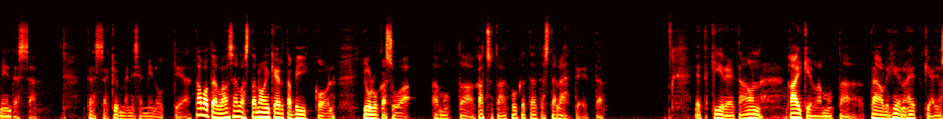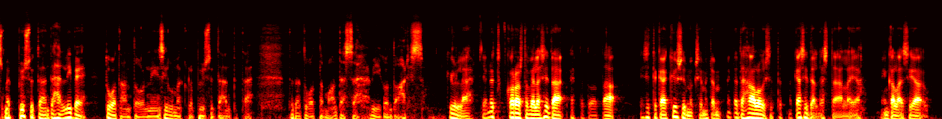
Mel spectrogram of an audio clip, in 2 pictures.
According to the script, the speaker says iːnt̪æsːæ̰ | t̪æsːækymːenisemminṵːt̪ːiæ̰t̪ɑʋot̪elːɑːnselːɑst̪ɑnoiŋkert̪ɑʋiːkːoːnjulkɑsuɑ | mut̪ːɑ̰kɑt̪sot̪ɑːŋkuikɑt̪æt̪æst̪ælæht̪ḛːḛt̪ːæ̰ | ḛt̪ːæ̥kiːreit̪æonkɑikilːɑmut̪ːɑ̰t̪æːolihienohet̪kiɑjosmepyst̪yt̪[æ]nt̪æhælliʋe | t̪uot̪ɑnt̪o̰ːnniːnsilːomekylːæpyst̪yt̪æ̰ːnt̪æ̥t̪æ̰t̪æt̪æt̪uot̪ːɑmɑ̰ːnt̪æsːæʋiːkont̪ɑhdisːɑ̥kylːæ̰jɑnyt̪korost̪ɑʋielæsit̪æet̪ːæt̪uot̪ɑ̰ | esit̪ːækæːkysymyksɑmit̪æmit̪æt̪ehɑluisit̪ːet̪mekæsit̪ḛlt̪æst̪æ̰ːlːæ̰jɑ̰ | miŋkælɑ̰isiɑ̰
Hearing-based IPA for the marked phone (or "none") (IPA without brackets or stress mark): æː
